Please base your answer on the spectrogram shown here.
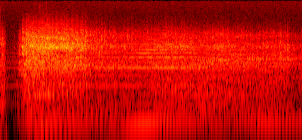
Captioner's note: engines revving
